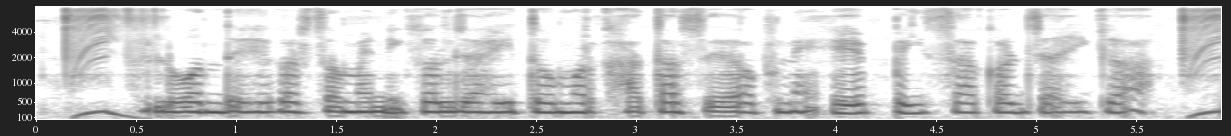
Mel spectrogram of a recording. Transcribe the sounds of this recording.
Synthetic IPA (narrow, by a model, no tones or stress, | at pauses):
lond̪eɦeɡəɾsəmejnɪkəld͡ʒaːɦit̪oməɾkʰat̪aseəpneʔepəɪsakəɾd͡ʒaːeɡa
